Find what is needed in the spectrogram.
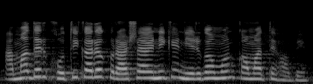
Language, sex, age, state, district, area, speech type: Bengali, female, 30-45, West Bengal, Paschim Bardhaman, urban, spontaneous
